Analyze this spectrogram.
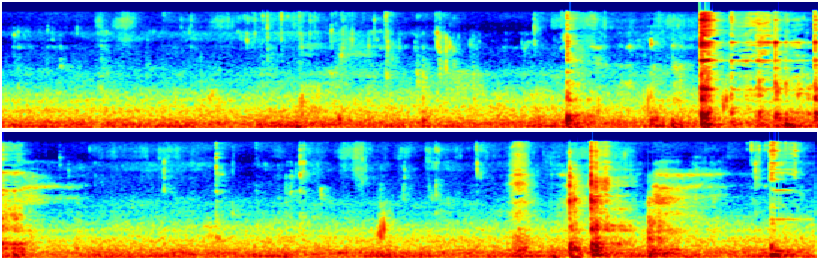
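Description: A woman slurps noodles up close.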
